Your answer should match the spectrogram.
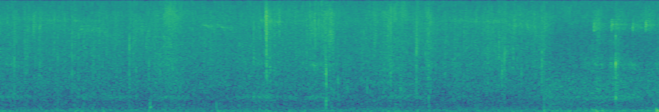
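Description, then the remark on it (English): Steady rain falls through ash, beech and hazel trees in a wood with earthen ramparts, a soft continuous hiss broken by scattered sharper drips and taps landing on leaves, with no voices. “I just stopped to listen to the rain actually coming through the trees.”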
